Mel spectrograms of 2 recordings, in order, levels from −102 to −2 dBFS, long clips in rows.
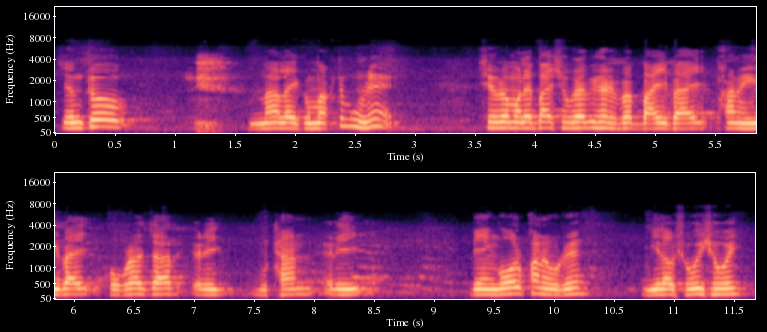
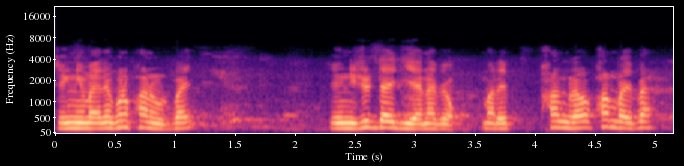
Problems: none marked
